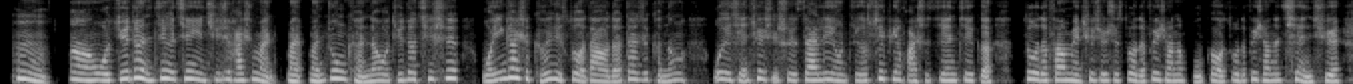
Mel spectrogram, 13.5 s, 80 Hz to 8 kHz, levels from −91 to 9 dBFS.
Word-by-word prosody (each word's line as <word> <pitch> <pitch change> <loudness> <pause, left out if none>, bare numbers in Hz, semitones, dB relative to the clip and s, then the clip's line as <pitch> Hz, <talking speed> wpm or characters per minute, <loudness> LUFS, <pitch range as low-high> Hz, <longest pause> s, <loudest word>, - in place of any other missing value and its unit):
嗯， 230 - +4 0.2
呃， 240 -3 +5
我 225 -1 +3
觉 255 +4 +2
得 305 +1 +5
你 230 - +3
这 285 +6 +4
个 270 - +4
建 270 +1 +2
议 - - 0
其 225 +2 -4
实 255 +2 -1
还 230 -1 +2
是 245 +3 -2
蛮 205 -7 +1
蛮 205 -3 +1
蛮 205 -2 +2
中 280 0 +3
肯 195 -8 0
的， 205 +2 +1
我 215 -1 -1
觉 225 +1 -2
得 250 +2 0
其 270 +3 -3
实 290 +2 +2 0.2
我 205 +1 0
应 260 +4 +1
该 315 +1 +6
是 285 -2 0
可 235 -1 -1
以 265 -2 +2
做 225 -2 -1
到 200 -1 0
的， 190 0 -1
但 250 +5 -2
是 240 - -5
可 220 -3 -5
能 215 +5 -3 0.3
我 255 - -1
以 245 - 0
前 220 -3 -2
确 270 +5 -1
实 240 - -5
是 230 -2 -4
在 225 +1 +1
利 240 +1 +1
用 215 -2 -1
这 225 - -9
个 210 - -1
碎 225 +6 0
片 255 -2 -2
化 205 -3 -2
时 205 +1 -7
间， 220 0 0
这 225 0 -2
个 180 -2 -1 0.3
做 255 -2 +1
的 220 - +2
方 230 +1 +2
面 220 -2 +2
确 235 - -3
实 220 -1 -1
是 220 0 -4
做 220 0 -2
的 190 - -1
非 245 +4 -1
常 215 -2 -1
的 215 - -1
不 180 -4 -5
够， 200 -1 -1
做 215 +3 -3
的 205 - -4
非 250 - -1
常 220 -2 0
的 220 - 0
欠 220 -5 -1
缺， 200 +2 0
225 Hz, 340 characters per minute, -23 LUFS, 210-250 Hz, 0.3 s, 该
